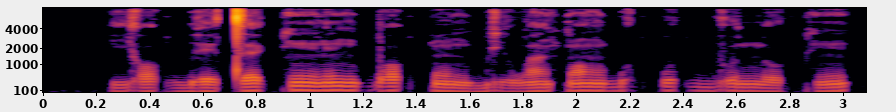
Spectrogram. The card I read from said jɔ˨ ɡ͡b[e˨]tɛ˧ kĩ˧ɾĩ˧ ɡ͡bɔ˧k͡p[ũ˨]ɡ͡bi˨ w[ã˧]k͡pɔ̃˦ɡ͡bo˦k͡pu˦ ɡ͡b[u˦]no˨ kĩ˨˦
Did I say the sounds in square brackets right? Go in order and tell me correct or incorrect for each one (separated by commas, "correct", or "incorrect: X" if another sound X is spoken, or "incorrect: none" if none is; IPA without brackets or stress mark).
correct, correct, correct, incorrect: u˧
